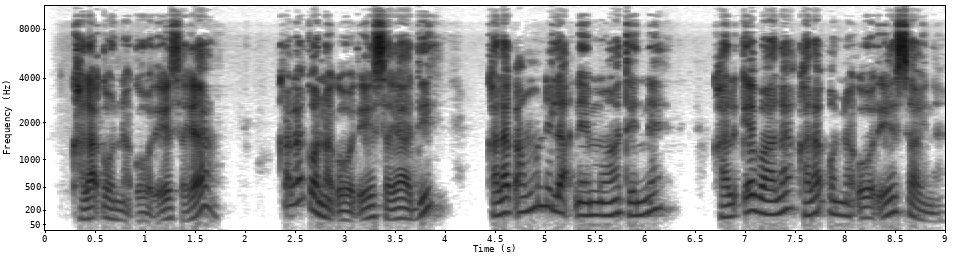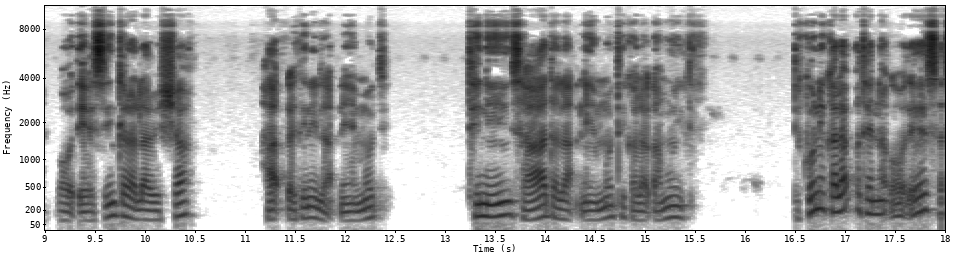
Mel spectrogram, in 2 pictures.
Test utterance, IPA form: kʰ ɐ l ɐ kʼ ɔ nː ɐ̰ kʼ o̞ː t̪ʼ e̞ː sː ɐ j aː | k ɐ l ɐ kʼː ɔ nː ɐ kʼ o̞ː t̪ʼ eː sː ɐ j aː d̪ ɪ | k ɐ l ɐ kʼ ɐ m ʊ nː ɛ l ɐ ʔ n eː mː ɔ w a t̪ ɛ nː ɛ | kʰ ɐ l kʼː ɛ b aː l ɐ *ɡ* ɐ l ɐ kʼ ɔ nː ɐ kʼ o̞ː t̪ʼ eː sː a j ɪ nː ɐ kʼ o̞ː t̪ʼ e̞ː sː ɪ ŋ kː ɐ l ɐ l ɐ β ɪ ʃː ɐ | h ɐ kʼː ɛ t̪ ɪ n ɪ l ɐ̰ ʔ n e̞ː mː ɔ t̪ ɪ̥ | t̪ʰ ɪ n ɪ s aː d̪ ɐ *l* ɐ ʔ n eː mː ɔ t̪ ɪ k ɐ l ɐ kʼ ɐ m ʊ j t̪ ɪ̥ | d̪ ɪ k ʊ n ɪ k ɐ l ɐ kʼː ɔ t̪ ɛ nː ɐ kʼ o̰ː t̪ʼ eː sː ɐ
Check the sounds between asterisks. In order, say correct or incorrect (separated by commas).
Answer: incorrect, correct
